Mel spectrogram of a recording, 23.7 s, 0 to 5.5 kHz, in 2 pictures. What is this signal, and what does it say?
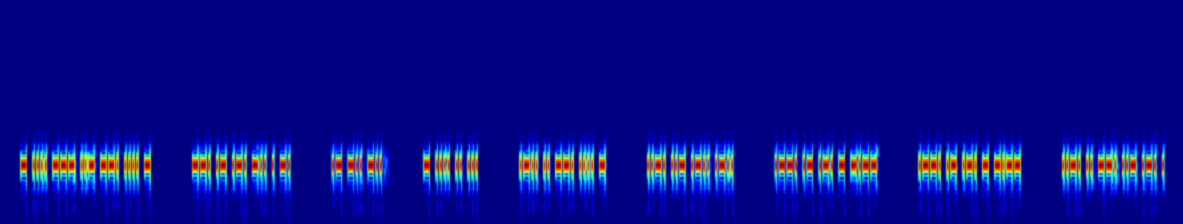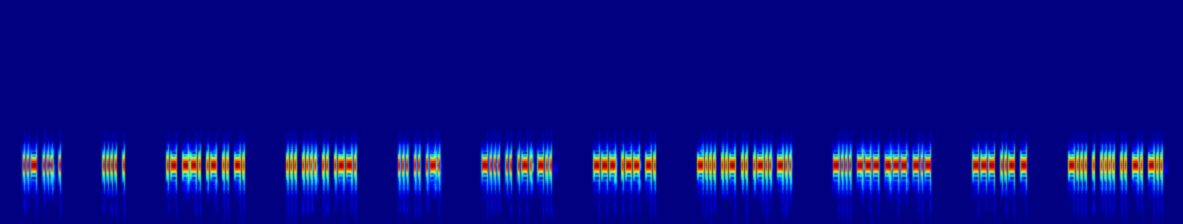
Morse code, heard as a keyed tone, about 60 wpm, 550 Hz. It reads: THOUGHT GARDEN ADD THIS LIGHT FULL PARTY PARTY FIGURE USE HE AGAIN SHIP SIR BIRD OWN BUILD BOOK OUT BEHIND
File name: 632 words / 632 Words 60WPM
